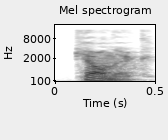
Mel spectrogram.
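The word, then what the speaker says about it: Kelenic: Jared Kelnick. And I found out that's how you say it today. I've been saying it wrong this whole time. Kelnick.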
